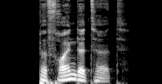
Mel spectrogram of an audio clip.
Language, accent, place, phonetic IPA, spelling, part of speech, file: German, Germany, Berlin, [bəˈfʁɔɪ̯ndətət], befreundetet, verb, De-befreundetet.ogg
- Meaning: inflection of befreunden: 1. second-person plural preterite 2. second-person plural subjunctive II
